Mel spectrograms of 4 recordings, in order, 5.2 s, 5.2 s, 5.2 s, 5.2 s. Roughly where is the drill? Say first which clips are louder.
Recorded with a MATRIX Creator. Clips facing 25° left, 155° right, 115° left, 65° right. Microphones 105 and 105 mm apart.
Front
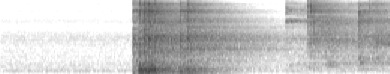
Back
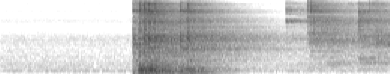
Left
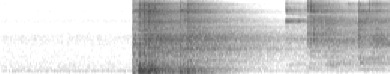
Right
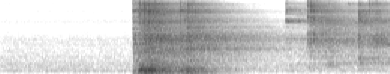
Front 1 dB, even; left.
